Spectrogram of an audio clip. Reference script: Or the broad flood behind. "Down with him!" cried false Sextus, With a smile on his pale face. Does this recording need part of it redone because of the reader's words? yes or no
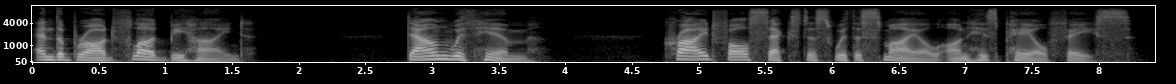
yes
